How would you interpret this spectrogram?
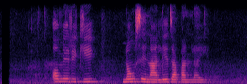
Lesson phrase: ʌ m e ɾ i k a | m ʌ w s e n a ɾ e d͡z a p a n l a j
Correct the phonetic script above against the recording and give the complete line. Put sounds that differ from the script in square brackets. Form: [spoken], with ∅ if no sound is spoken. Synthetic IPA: ʌ m e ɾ i k [i] | [n] ʌ w s e n a [l] e d͡z a p a n l a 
